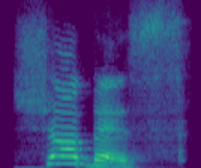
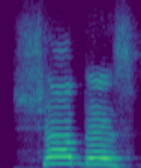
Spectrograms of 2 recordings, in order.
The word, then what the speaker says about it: Shabbat: them you say good shabes shabas because the T at the end of Shabbat is actually pronounced as a s when it doesn't have a DOT are you with me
